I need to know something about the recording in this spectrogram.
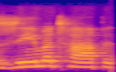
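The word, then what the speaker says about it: Xematop: It's spelt with an X, not a Z, said with a Z, but Zematop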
